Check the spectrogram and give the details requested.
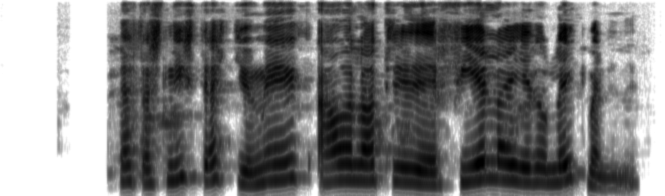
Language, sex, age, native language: Icelandic, female, 40-49, Icelandic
